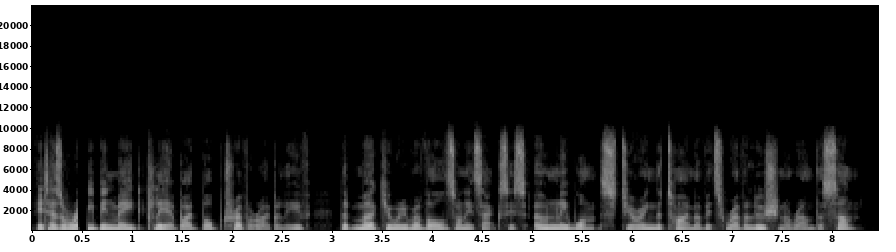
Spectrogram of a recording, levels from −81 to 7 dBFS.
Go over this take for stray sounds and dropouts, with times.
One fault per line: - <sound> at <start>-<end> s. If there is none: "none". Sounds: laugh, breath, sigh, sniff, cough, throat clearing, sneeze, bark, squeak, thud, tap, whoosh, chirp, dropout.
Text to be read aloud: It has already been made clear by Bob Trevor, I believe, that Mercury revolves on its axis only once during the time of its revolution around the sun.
- dropout at 0.5-0.6 s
